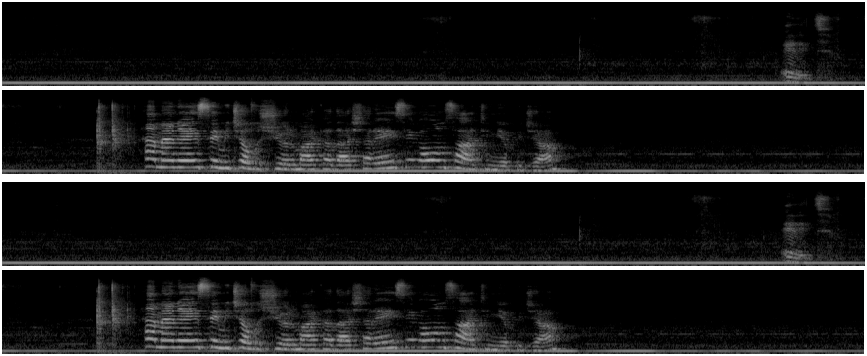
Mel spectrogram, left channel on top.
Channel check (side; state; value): both; normal; correlation 0.95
